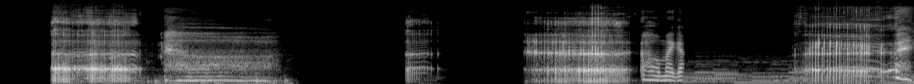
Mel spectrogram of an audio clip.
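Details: Vtuber streamer's run of loud, drawn-out voluntary belches between silences, with music in the background, from a live-stream burp compilation; burping.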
